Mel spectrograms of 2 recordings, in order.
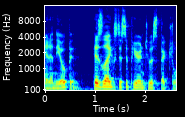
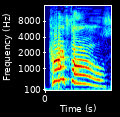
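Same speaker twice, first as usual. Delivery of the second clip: very high, loud goblin shriek; guttural goblin scream; 14 dB louder than usual. Acted. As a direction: scream it like a goblin leader to the crowd. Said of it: "screams in his guttural voice".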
